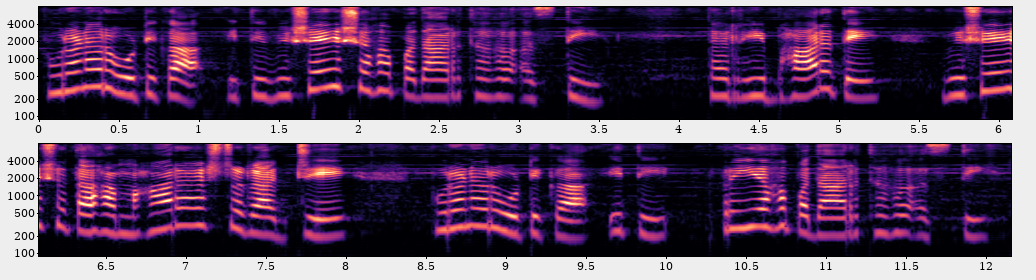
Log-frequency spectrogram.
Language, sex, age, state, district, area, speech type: Sanskrit, female, 30-45, Maharashtra, Akola, urban, spontaneous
